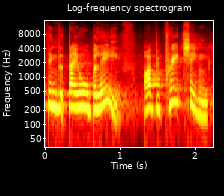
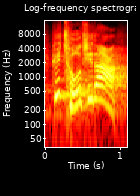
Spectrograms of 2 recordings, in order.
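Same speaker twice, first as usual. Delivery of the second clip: sharp, louder Glasgow challenge, pitched up; Glasgow accent; 6 semitones higher, 6 dB louder than usual. Retold or imitated. Preacher imitating his Glasgow youth leader, blunt Glasgow accent. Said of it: "he was from Glasgow, he'd go".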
